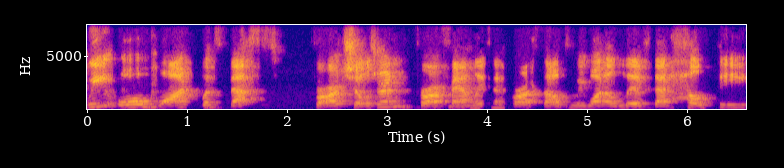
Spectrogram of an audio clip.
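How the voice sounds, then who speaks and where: A woman with an American accent and medium pitch, moderate pace, ordinary pitch variation and big swings in loudness. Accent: Brooklyn, comes out sometimes. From New York, Brooklyn. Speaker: online show host, activist. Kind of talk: casual chat.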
